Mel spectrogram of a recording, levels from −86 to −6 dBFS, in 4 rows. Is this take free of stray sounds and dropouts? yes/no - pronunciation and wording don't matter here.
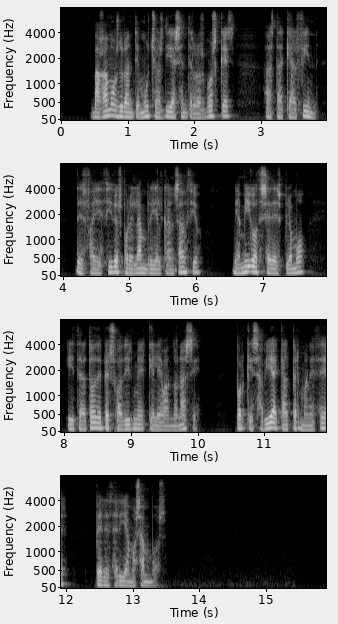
yes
